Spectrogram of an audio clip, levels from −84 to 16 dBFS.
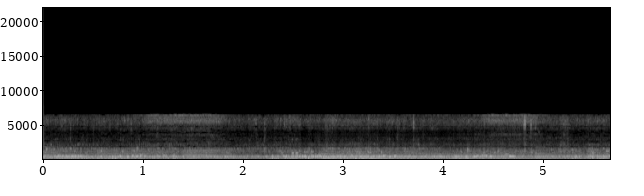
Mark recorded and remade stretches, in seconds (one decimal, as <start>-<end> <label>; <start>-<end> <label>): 0.0-2.5 recorded; 2.5-4.8 remade; 4.8-5.7 recorded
